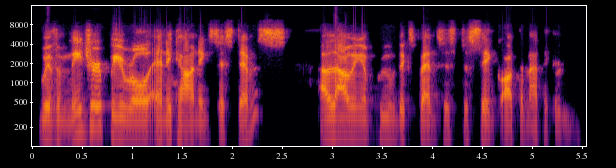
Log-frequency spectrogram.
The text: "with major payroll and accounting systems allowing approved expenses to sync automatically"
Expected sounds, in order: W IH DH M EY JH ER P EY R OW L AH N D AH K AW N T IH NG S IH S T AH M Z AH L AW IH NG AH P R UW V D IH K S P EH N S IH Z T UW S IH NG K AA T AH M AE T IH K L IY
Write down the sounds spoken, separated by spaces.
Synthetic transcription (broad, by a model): W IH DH M EY JH ER P EY R OW L AH N D AH K AW N T IH NG S IH S T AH M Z AH L AW IH NG AH P R UW V D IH K S P EH N S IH S T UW S IH NG K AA T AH M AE T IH K L IY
